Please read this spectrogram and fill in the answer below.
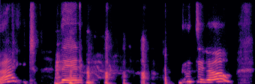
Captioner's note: laughter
